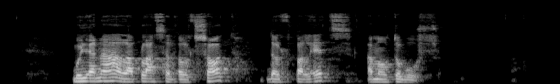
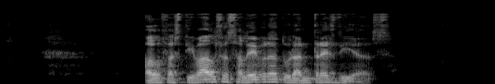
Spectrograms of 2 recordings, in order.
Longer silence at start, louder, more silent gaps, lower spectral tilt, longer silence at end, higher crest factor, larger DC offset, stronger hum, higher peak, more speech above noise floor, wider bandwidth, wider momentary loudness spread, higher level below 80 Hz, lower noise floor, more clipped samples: first, 0.75 s vs 0.55 s; first, -18 LUFS vs -26 LUFS; neither; about the same, -5 dB/octave vs -4.5 dB/octave; first, 1.25 s vs 1.05 s; about the same, 18 dB vs 22 dB; neither; neither; first, -2 dBFS vs -8 dBFS; about the same, 53 dB vs 51 dB; about the same, 11.5 kHz vs 12 kHz; about the same, 15 LU vs 13 LU; second, -68 dBFS vs -50 dBFS; second, -71 dBFS vs -77 dBFS; neither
